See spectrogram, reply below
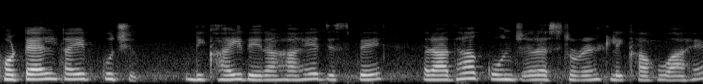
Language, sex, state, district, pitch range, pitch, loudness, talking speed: Hindi, female, Madhya Pradesh, Dhar, 210-240 Hz, 220 Hz, -19 LUFS, 110 wpm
